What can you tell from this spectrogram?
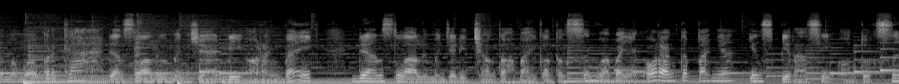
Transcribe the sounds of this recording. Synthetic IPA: uməŋbabərkahdansəlaluməɲd͡ʒadiʔoɾaŋbaɪk̚ | dansəlaluməɲd͡ʒadit͡ʃɔnt̪ɔhbaɪkunt̪ʊksəmuabaɲa̰koɾaŋt̪əpat̪̚ɲainspiɾasḭʔunt̪ʊk̚sə

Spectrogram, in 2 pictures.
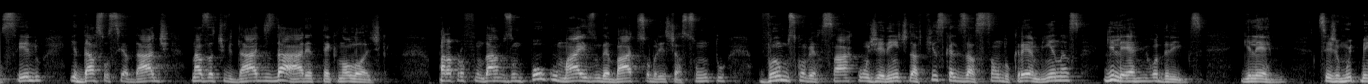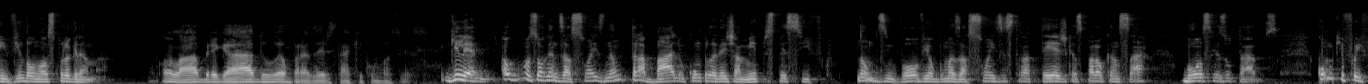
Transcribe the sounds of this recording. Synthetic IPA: seʎʊ | ɪd̪ɐsosied̪ad͡ʒɪ | nɐzat͡ʃivid̪ad͡ʒɪzd̪ɐaɾjɐt̪ɛknolɔʒikɐ̥ | paɾapɾofũnd̪aɾmʊzũpowkʊmajzũd̪ebat͡ʃɪ̥sobɾɪest͡ʃɪasũnt̪ʊ | vɐ̃mʊskõveɾsaɾkõʊʒeɾẽnt͡ʃɪd̪ɐfiskalizasɐ̃w̃d̪ʊkɾɛɐmĩnɐs | ɡiʎɛɾmɪɦod̪ɾiɡɪs | ɡilɛɾmɪ | seʒɐmũj̃t̪ʊbẽj̃vĩnd̪awnɔsʊ̥pɾoɡɾɐ̃mɐ | olabɾiɡad̪ʊɛũpɾazeɾɪst̪a̰ɾakikõvo̰sḛs | ɡilɛɾmɪawɡũmɐzoɾɡɐ̃nizasõj̃znɐ̃w̃t̪ɾabaʎɐ̃w̃kõũplɐneʒamẽnt̪ʊispesifi̥kʊ̥ | nɐ̃w̃d͡ʒɪzẽvɔwvẽj̃awɡũmɐzasõj̃zɪst̪ɾat̪ɛʒikɐspaɾawkɐ̃sa̰ɾ | bõshezuwt̪ad̪ʊs | kõmʊkɪfoj

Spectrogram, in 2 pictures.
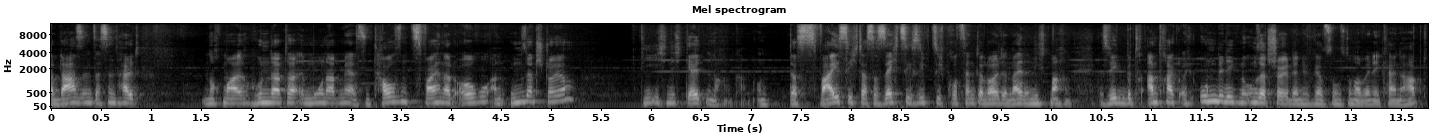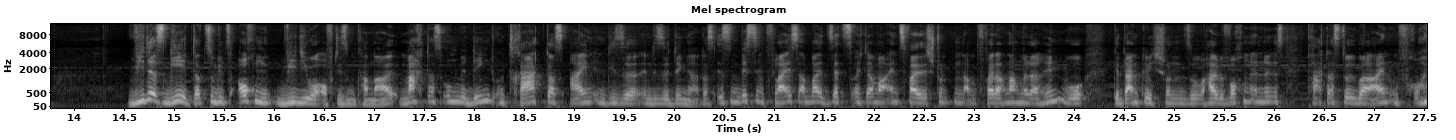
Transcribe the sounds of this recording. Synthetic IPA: daːzɪntd̥asz̥ɪnthalt | nɔχmaːlɦʊndɐtɐʔɪ̰mːoːnatmeːɐdasz̥ɪntʰːaʊzn̩tt͡sv̥aɪhʊndɐtʔɔ̰ʏʁoʔa̰nʔʊmzat͡sʃtɔʏɐ | d̥iːɪçnɪçt̚ɡ̥ɛltn̩maχn̩kʰa̰nʔʊ̰nt̚d̥asv̥aɪsɪçd̥asd̥as̬z̥ɛçt͡sɪçziːp̚t͡sɪçpʁ̥ot͡sɛntd̥eːɐlɔʏtəlaɪɾɐnɪçtmaχn̩d̥ɛs̬v̥eːɡŋ̩bəʔa̰ntʁ̥aːk̚tʔɔʏçʔʊnbədɪŋ̚tnəʔʊmzat͡ssʃtɔʏɐidɛntifikat͡sjoːnsnʊmɐvɛniːɐkʰaɪnəhaːpt | viːdas̬ɡ̥eːt̚d̥aːt͡suːɡiːp̚tsaʊxn̩viːdeoʔa̰ʊfd̥iːzmkʰanaːlmaχt̚d̥asʔʊnbədɪŋktʊnttʁ̥aːk̚t̚d̥asʔa̰ɪnɪndiːzəʔɪ̰ndiːzədɪŋəd̥asɪstn̩bɪsçənflaɪsaɐbaɪtz̥ɛt͡stɔ̰ʏçd̥aːmaːlʔaɪnt͡sv̥aɪʃtʊndn̩a̰mfʁ̥aɪtaːxnaːχmɪɐldahɪnvoː | ɡ̥ədaŋklɪçʃoːnzoːɦalbəsvɔχn̩ʔɛ̰ndəɪst | tʁ̥aːk̚t̚d̥asd̥aːyːbɐalʔaɪnʊntfʁ̥ɔʏ

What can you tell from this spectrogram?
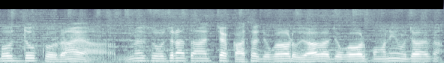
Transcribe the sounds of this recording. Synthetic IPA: bɔːt̪̚d̪ʊkʰɦoɾaɦa̰ | mɛ̃ːsoːt͡ʃɾat̪aətːʃʰaːkaːsad͡ʒoɡaːɽɦoːd͡ʒaːɡaːd͡ʒoɡaːɽpaːniɦoːd͡ʒaːeːɡa̰ː

